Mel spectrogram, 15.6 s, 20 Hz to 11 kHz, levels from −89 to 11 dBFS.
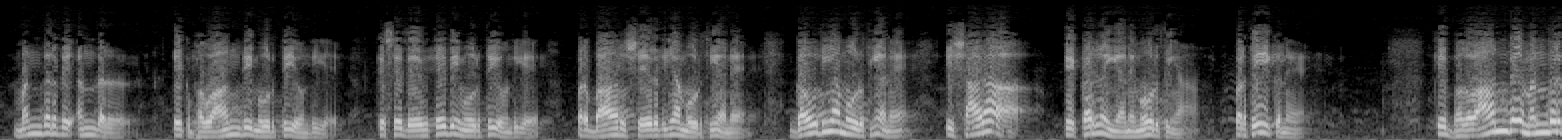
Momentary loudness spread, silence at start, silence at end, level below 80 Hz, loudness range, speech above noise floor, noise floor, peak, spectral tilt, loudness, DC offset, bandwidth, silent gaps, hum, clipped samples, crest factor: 14 LU; 0.15 s; 0 s; -58 dBFS; 3 LU; 33 dB; -48 dBFS; -2 dBFS; -8.5 dB/octave; -16 LUFS; under 0.1%; 6.4 kHz; none; none; under 0.1%; 14 dB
